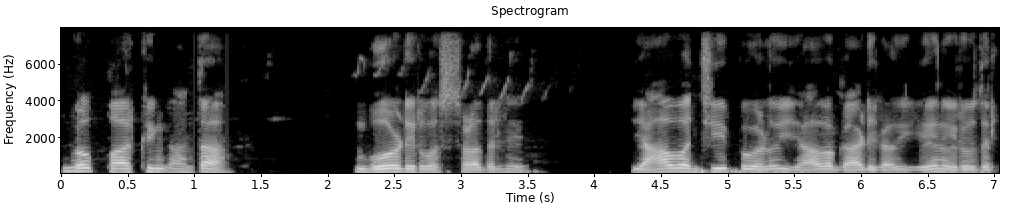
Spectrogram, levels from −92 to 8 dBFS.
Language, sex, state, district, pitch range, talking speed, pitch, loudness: Kannada, male, Karnataka, Bellary, 135-155 Hz, 110 wpm, 145 Hz, -16 LUFS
